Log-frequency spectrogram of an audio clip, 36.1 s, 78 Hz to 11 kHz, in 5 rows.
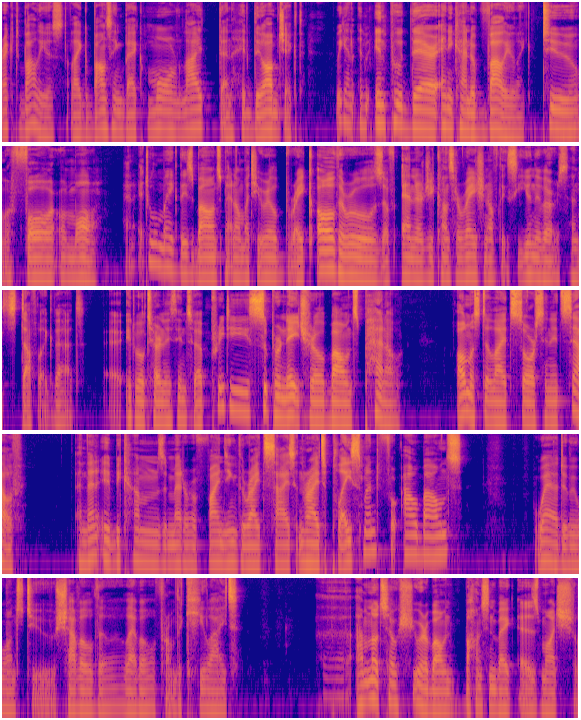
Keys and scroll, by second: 5.2 2, 8.5 4, 20.2 ., 21.8 r, 21.9 z.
